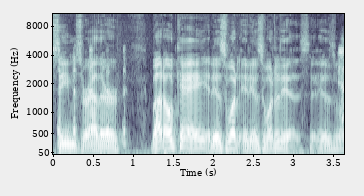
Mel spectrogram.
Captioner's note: chuckles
